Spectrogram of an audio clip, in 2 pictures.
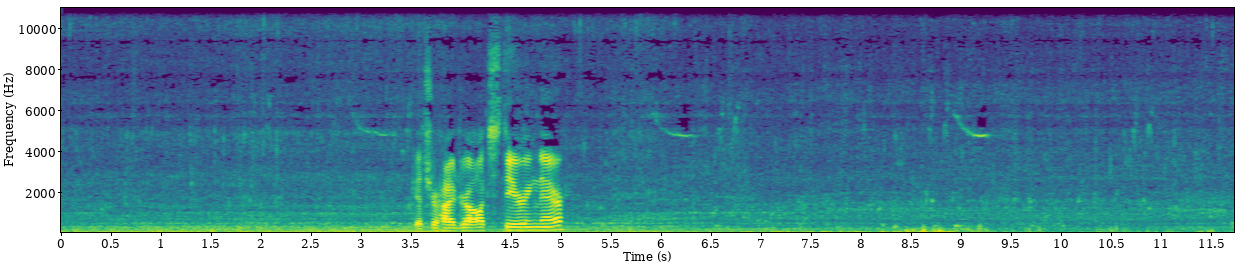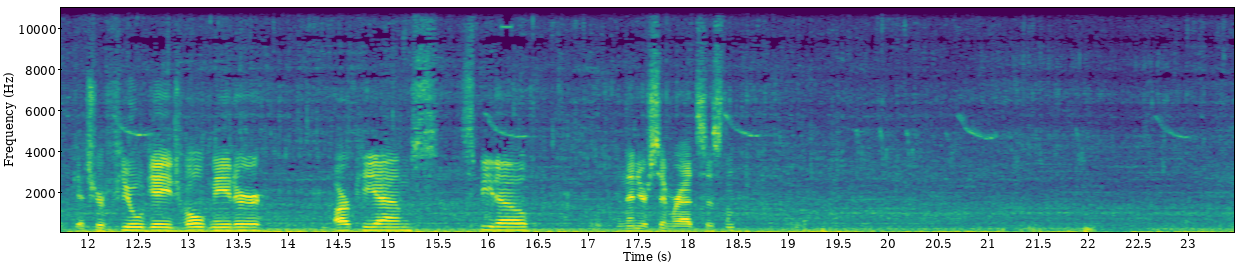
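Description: An outboard motor idles with a low, steady hum.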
